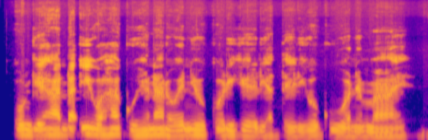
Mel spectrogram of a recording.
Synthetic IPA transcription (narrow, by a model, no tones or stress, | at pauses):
oŋɡehaːndaʔiwaɦakuɦɛnaɾoweneokoɾiɣeɾeɾiateɾiɣokuːɣɔnemaːje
